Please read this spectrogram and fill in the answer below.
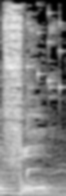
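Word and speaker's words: von (よん): Essa semelhança faz com que as pessoas prefiram pronunciar o número 4 como von para fazer uma distinção clara.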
